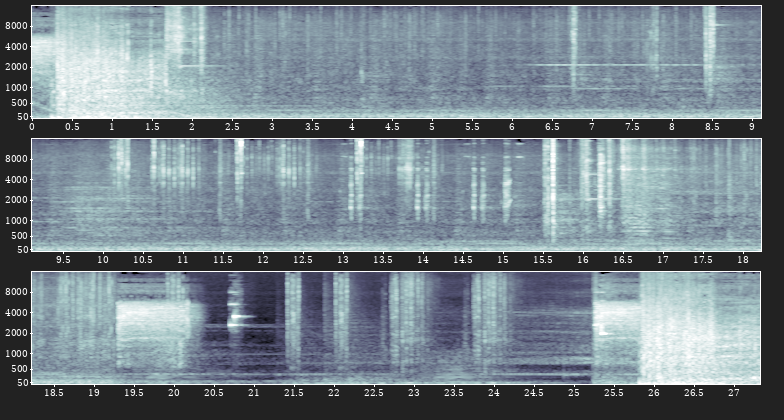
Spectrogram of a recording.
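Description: A gun fires with a loud blast.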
